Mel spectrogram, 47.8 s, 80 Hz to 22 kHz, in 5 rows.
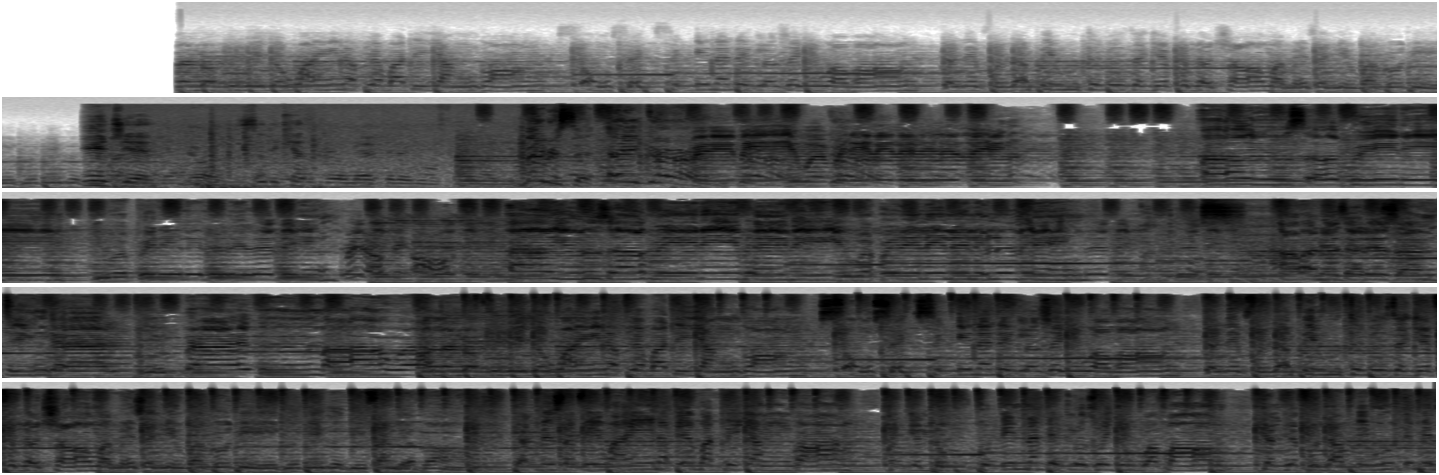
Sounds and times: Dance music: 0:01.2 - 0:10.6, 0:12.6 - 0:47.8.

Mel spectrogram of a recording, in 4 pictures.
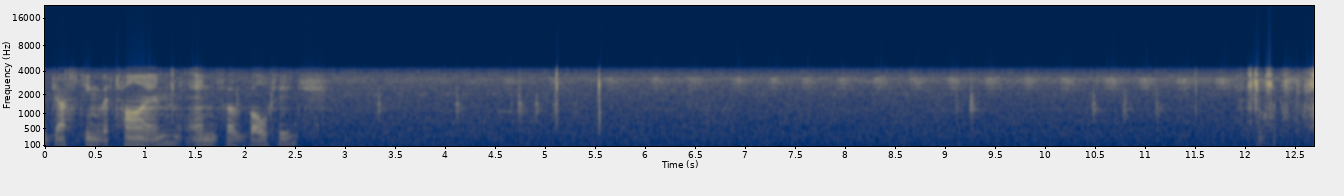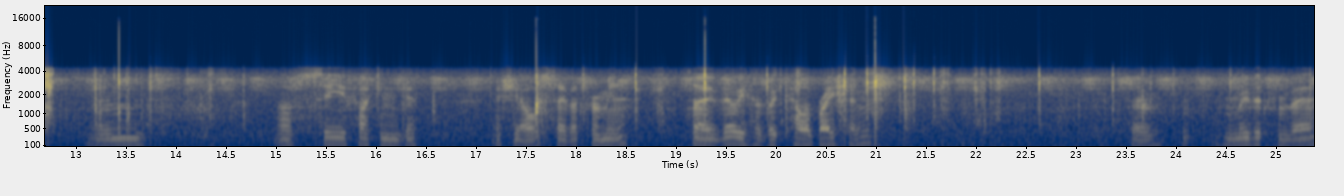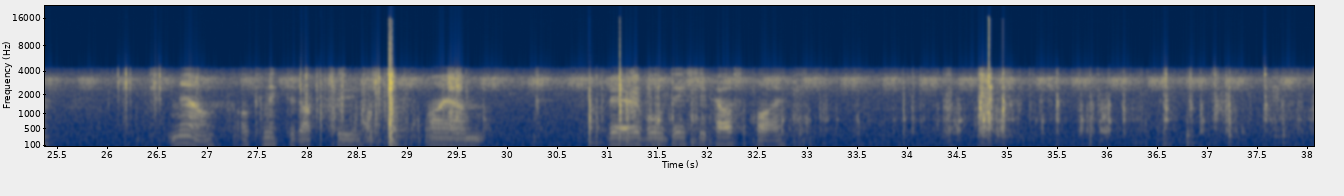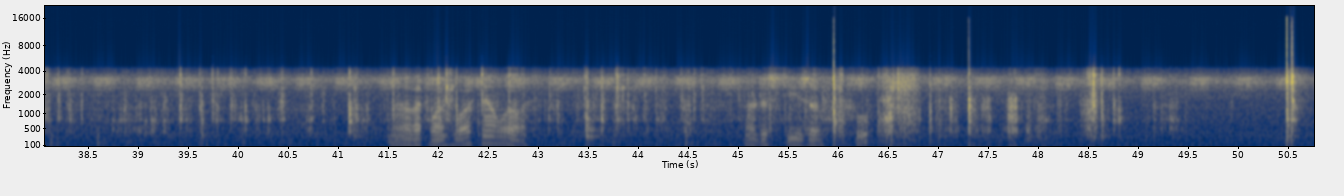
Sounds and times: Speech: 0:00.0 - 0:02.8, 0:13.1 - 0:13.8, 0:15.0 - 0:16.5, 0:17.2 - 0:21.0, 0:23.6 - 0:23.9, 0:24.5 - 0:25.5, 0:26.6 - 0:29.8, 0:30.9 - 0:32.9, 0:41.5 - 0:43.0, 0:45.1 - 0:46.4
Inside, small room: 0:00.0 - 0:50.7.

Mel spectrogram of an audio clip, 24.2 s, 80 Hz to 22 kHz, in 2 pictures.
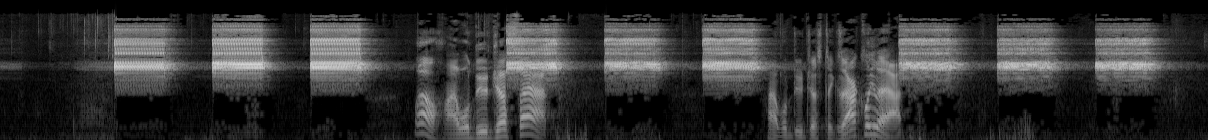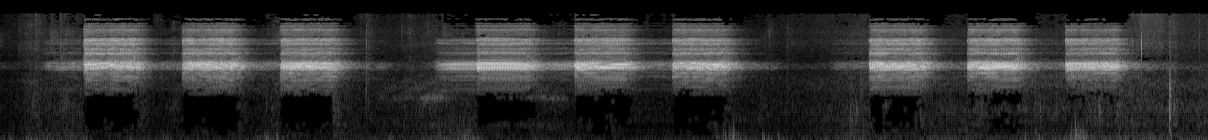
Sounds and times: Fire alarm: 0:00.0 - 0:23.7
Speech: 0:04.2 - 0:05.6, 0:07.7 - 0:09.2.

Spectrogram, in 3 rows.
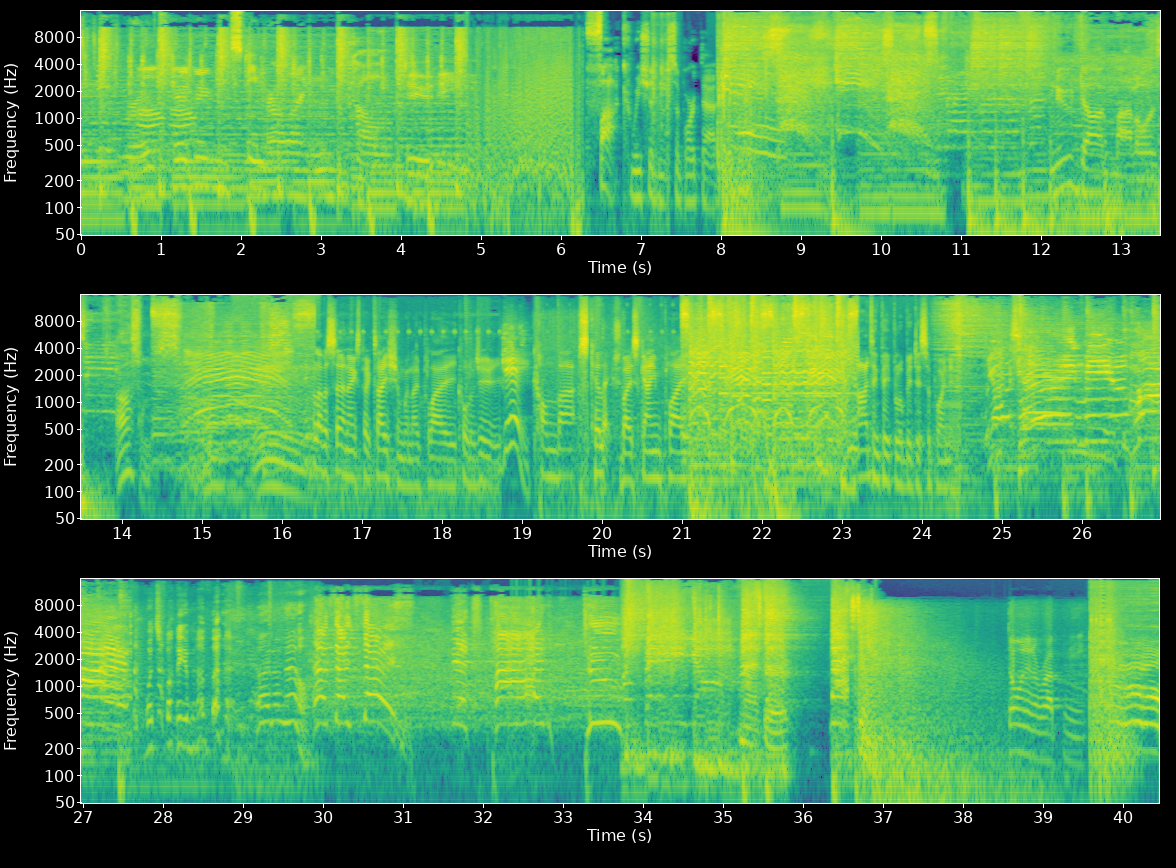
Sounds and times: Music: 0:00.0 - 0:06.1, 0:08.0 - 0:18.8, 0:20.7 - 0:23.2, 0:24.0 - 0:27.6, 0:33.7 - 0:36.3
Speech: 0:01.0 - 0:04.8, 0:06.4 - 0:08.7, 0:12.1 - 0:21.1, 0:23.2 - 0:31.0, 0:35.2 - 0:36.8, 0:38.6 - 0:39.6.

